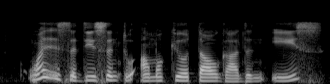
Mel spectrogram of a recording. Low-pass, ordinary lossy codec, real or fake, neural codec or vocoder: 7.2 kHz; none; real; none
